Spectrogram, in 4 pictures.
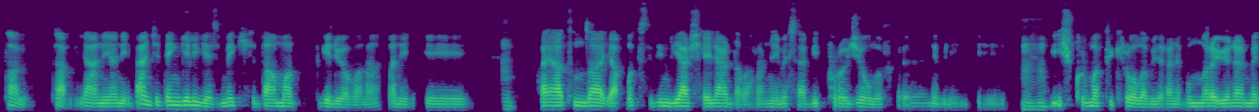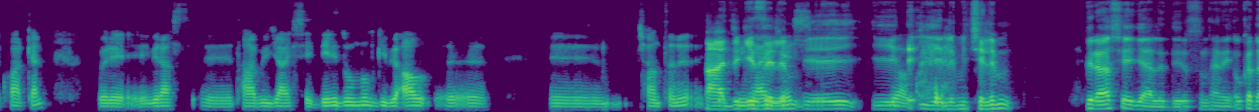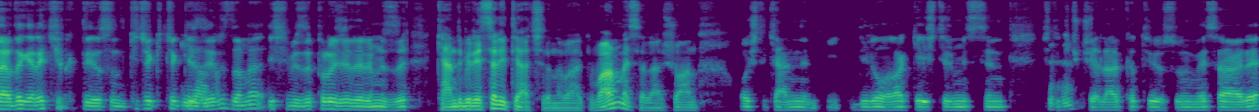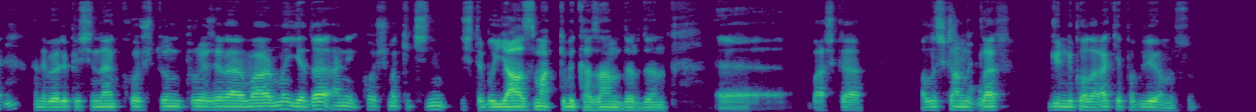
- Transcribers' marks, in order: chuckle
- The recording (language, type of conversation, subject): Turkish, podcast, Kendini geliştirmek için hangi alışkanlıkları edindin?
